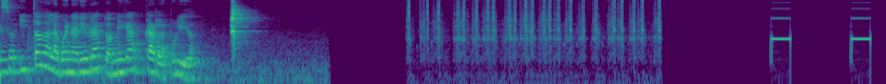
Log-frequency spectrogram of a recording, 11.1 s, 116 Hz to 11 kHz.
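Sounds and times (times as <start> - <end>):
typewriter key clatter: 5.1 - 8.3.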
